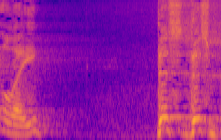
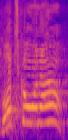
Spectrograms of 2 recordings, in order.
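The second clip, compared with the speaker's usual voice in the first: blind man asking; 9 semitones higher than usual. Acted. Blind man asks the passing crowd, high-pitched questioning. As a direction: call out a puzzled question, pitched well up. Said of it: "which was ask".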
